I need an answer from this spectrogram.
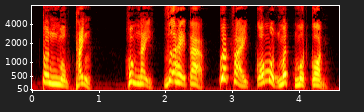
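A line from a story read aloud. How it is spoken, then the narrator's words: Angry, through gritted teeth. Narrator (Vietnamese): Quân trung thánh tức giận nghiến rằng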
